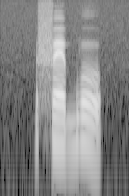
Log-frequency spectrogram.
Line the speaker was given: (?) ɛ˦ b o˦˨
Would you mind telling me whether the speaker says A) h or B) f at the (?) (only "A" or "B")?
B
